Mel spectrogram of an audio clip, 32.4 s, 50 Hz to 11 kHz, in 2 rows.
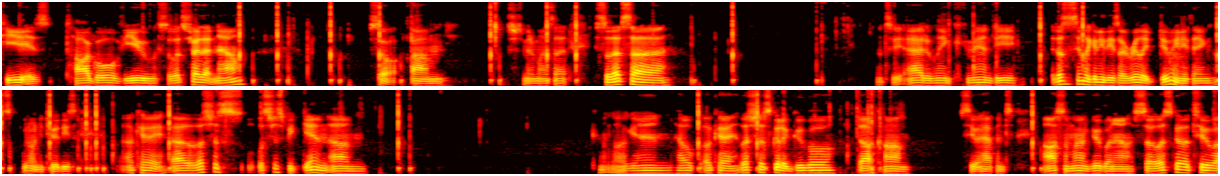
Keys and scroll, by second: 2.4 super+t, 3.9 super+t, 9.3 super+t, 11.9 super+d, 12.8 super+d, 13.3 super+d.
